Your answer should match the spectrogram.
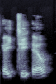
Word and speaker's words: Atlixco: It's Atlixco, Atlixco.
